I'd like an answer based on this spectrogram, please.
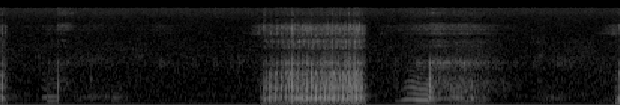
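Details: Red Staffordshire Bull Terrier snoring: a long, rasping, noisy snore lasting about a second, then a softer whistling, whiny breath with a wavering tone, over a quiet low hum.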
